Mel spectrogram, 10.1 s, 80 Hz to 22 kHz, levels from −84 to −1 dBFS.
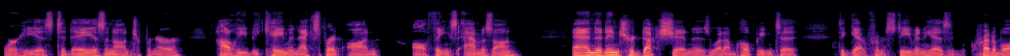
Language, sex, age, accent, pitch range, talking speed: English, male, 50-69, American, 90-115 Hz, 190 wpm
